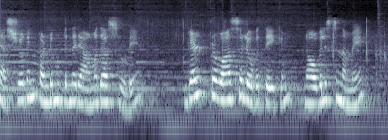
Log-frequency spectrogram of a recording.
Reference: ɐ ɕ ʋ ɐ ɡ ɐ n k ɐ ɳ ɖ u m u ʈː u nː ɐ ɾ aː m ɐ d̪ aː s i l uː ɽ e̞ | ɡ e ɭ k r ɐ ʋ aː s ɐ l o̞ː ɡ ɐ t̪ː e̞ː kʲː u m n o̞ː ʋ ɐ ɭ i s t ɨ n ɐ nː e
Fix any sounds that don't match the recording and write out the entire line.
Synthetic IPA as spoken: ɐ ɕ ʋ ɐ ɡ ɐ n k ɐ ɳ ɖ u m u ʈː u nː ɐ ɾ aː m ɐ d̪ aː s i l u ɽ e̞ | ɡ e ɭ p r ɐ ʋ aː s ɐ l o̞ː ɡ ɐ t̪ː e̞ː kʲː u m n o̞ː ʋ ɐ l i s t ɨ n ɐ mː e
